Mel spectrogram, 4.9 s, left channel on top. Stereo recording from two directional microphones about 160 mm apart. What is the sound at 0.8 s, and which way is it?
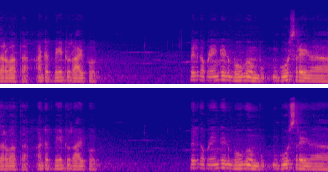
Speech, 25° right (ahead or behind).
